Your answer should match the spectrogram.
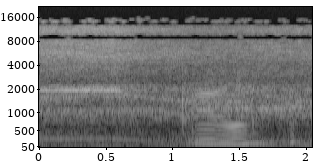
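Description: Electric hair dryer running with a steady whine and a lower hum over a blowing hiss; the whine drops in pitch and fades about half a second in, leaving the softer hiss.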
